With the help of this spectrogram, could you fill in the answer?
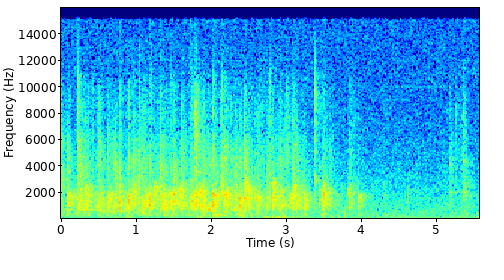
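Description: A crowd applauds the next speaker being introduced, with dense, steady clapping for about four seconds, then the clapping thins out to a few scattered claps before fading.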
